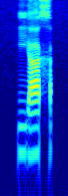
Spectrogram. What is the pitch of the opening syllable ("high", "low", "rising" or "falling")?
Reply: high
